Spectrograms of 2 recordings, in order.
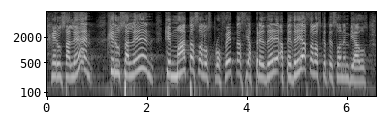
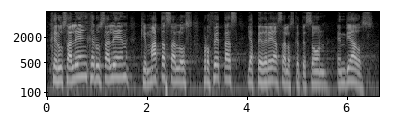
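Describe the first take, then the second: First: It is exclaimed with frustration. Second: It is read calmly, without exclamation.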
